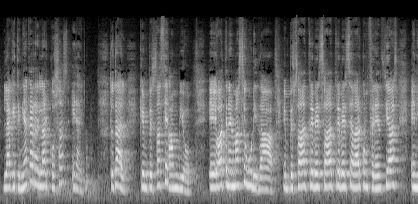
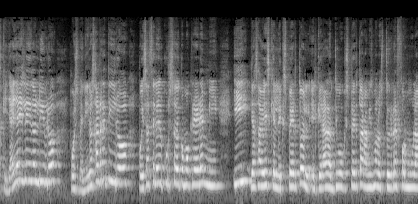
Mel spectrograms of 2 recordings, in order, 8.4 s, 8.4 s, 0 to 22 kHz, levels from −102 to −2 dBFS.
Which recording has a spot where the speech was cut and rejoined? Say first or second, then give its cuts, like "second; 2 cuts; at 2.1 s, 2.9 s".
first; 4 cuts; at 1.7 s, 3.4 s, 4.3 s, 6.5 s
